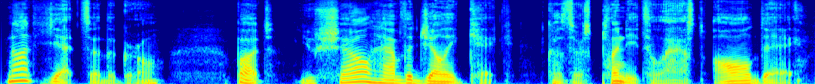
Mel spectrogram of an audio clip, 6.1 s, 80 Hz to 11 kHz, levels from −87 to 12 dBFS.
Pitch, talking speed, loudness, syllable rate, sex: 110 Hz, 185 wpm, -21 LUFS, 4.7 syllables/s, male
